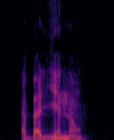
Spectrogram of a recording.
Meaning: present participle of abaliéner
- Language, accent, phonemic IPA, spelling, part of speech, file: French, France, /a.ba.lje.nɑ̃/, abaliénant, verb, LL-Q150 (fra)-abaliénant.wav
